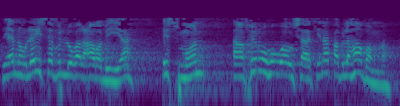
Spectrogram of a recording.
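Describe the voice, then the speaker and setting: A man's voice: high-pitched, lively intonation, quick pace. A man teaching a classroom grammar lesson, quizzing his students and spelling out word forms. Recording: dull long-reverb lecture hall recording.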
